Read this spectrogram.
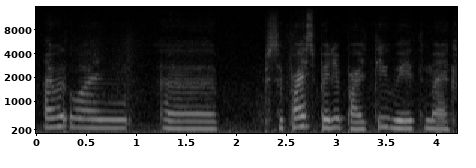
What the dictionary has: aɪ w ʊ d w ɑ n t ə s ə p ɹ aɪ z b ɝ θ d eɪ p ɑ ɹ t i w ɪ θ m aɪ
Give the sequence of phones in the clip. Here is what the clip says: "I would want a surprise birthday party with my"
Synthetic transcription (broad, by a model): aɪ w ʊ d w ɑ n ə s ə p ɹ aɪ s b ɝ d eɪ p ɑ ɹ t i w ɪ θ m aɪ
